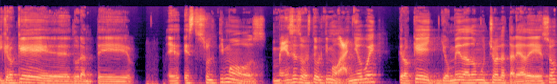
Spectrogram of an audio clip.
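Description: Loudness stays very even as a man speaks with a dark, mellow tone and ordinary pitch variation. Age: 20s. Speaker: podcast host. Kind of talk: casual chat.

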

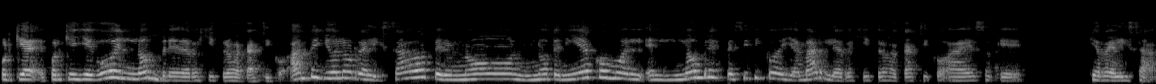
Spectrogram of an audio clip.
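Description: Speaking at a moderate pace, a woman uses a fairly high pitch. Her pitch swings very widely. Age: 40s. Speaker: women's wellness and ritual facilitator. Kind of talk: live-streamed conversational talk. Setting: live video stream.

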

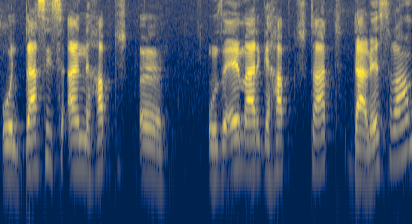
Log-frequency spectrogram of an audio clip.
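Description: At a moderate pace, a man with an East African accent speaks with lively intonation. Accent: Swahili-accented German. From Tanzania. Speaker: pastor. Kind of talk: sermon. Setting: church. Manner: halting.

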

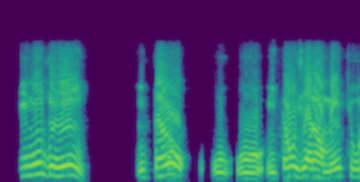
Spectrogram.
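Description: High-pitched for a man, he speaks at a fairly slow pace in a dry, close sound with no echo. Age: 40s. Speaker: journalist and author. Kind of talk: casual chat. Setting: remote call. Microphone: unstable connection.

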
